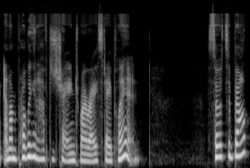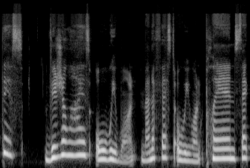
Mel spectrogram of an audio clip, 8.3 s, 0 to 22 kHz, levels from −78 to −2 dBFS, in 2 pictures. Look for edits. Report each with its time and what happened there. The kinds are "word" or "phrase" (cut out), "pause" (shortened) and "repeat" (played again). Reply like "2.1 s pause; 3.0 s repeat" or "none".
none

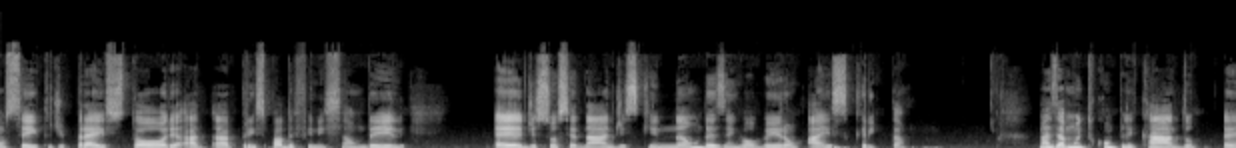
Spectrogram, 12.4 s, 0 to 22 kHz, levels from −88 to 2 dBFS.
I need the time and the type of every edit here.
none

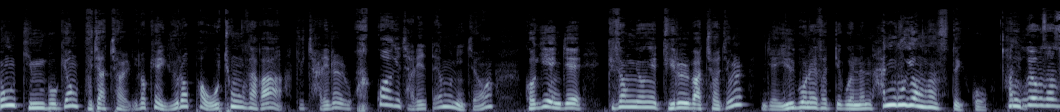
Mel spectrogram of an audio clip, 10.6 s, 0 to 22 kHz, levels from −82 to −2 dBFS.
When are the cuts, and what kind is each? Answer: 2.9 s pause; 4.2 s phrase; 7.5 s pause

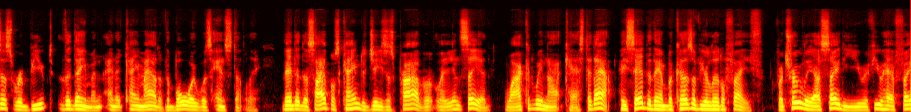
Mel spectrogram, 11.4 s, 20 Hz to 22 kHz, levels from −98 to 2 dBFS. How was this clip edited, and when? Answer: 2.1 s phrase; 2.7 s word; 3.3 s pause; 6.2 s pause; 7.7 s pause; 9.6 s pause

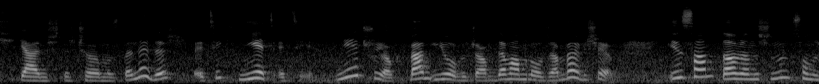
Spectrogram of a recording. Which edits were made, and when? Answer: 1.9 s word; 3.6 s word; 4.3 s word; 5.3 s word

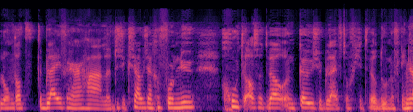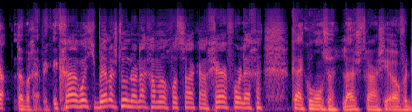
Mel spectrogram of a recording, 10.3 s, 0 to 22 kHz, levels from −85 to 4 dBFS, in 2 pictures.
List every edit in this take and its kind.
none

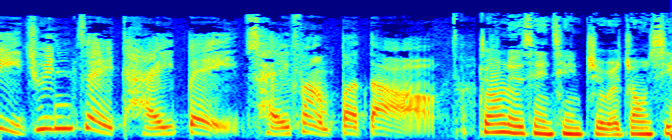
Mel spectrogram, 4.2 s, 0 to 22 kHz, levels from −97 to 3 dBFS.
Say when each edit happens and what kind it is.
3.0 s pause

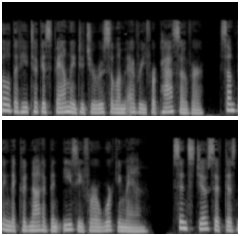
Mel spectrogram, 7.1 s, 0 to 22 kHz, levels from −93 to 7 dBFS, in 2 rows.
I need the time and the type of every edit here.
2.2 s word; 5.8 s pause

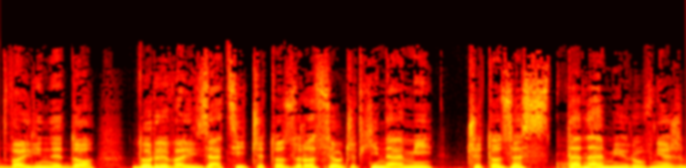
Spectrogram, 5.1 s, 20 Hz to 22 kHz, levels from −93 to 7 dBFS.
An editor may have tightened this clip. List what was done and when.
2.7 s phrase; 3.3 s pause

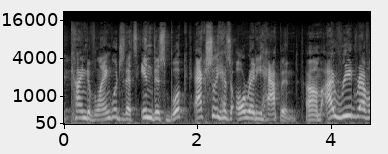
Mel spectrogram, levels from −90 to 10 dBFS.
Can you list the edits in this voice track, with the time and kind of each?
1.9 s pause; 3.6 s pause

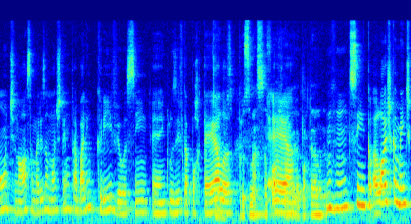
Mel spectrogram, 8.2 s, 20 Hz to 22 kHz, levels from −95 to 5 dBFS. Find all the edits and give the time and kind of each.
3.0 s pause; 3.7 s phrase; 5.3 s word; 6.0 s phrase

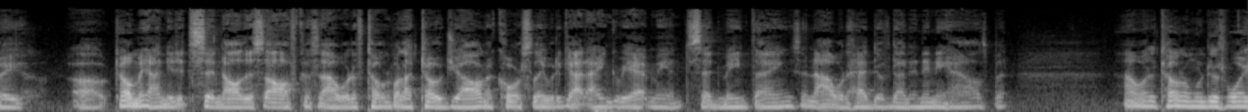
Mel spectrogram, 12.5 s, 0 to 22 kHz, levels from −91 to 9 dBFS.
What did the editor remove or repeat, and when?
1.1 s pause; 3.9 s word

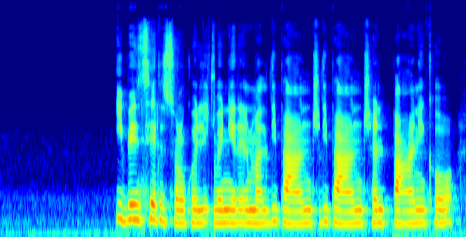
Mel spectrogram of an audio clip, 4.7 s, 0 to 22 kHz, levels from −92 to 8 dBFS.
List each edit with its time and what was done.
1.6 s word; 2.1 s word; 3.2 s repeat

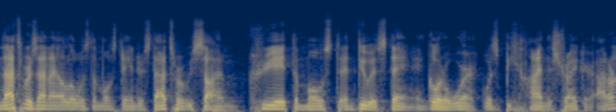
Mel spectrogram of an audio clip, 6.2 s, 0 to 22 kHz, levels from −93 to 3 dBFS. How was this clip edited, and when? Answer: 2.4 s pause

